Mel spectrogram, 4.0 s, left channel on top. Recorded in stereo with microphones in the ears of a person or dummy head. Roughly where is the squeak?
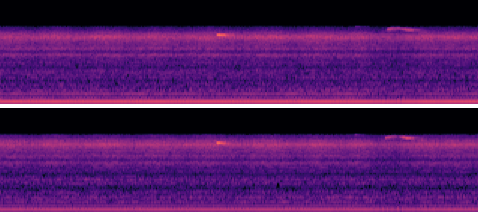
Right.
